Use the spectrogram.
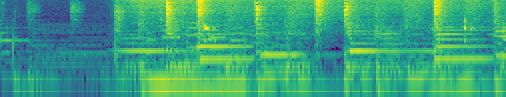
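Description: A French samba-style pop song plays on its own, with warm sustained chords over a full, steady bass and light rhythmic accents, swelling fuller after the first second and staying fairly loud.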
